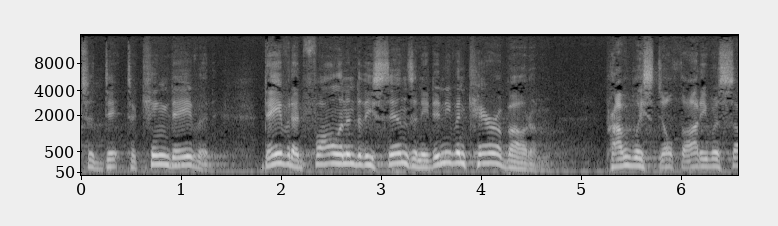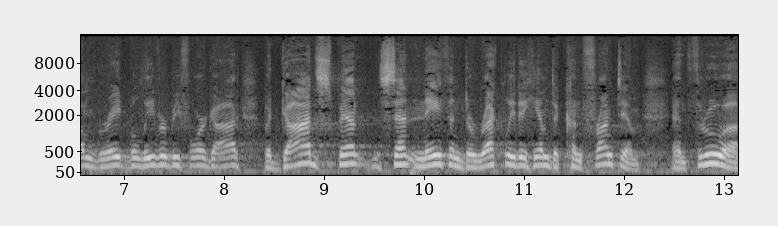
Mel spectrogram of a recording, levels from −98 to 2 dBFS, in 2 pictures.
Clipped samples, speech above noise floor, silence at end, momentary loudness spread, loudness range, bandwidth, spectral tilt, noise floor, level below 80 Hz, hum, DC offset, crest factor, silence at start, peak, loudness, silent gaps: under 0.1%; 25 dB; 0 s; 10 LU; 3 LU; 16 kHz; -5 dB/octave; -50 dBFS; -50 dBFS; none; under 0.1%; 16 dB; 0 s; -8 dBFS; -25 LUFS; none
